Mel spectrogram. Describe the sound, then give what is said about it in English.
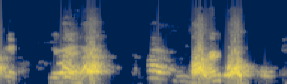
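A big female Belgian Malinois barks loudly in a few sharp bursts: a pair of quick barks, a pause, then three more in rapid succession. “She's a big, scary dog. She is. Yeah. She's a Malinois.”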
